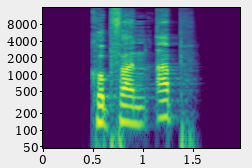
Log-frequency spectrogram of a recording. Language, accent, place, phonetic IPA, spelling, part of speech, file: German, Germany, Berlin, [ˌkʊp͡fɐn ˈap], kupfern ab, verb, De-kupfern ab.ogg
- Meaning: inflection of abkupfern: 1. first/third-person plural present 2. first/third-person plural subjunctive I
